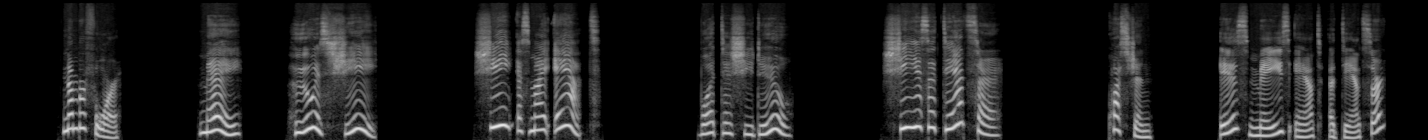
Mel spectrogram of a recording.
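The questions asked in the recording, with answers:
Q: Is May's aunt a dancer?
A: Yes, she is.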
